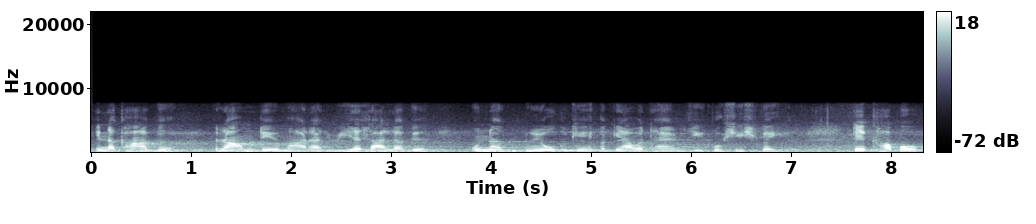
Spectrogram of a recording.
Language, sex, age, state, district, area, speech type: Sindhi, female, 60+, Rajasthan, Ajmer, urban, spontaneous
